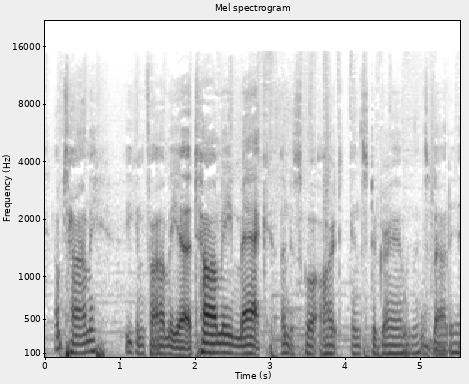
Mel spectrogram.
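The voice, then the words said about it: Sad, downcast voice. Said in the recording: “do you sound so sad?”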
